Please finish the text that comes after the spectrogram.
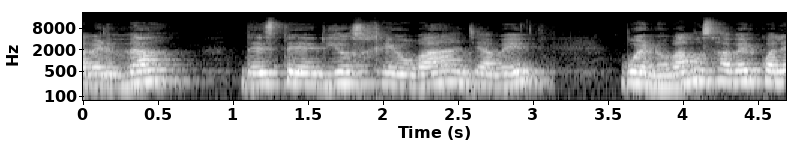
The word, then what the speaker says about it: Yahvé: YHWH, que lo pronunciamos nosotros como Yahvé, aunque realmente este nombre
